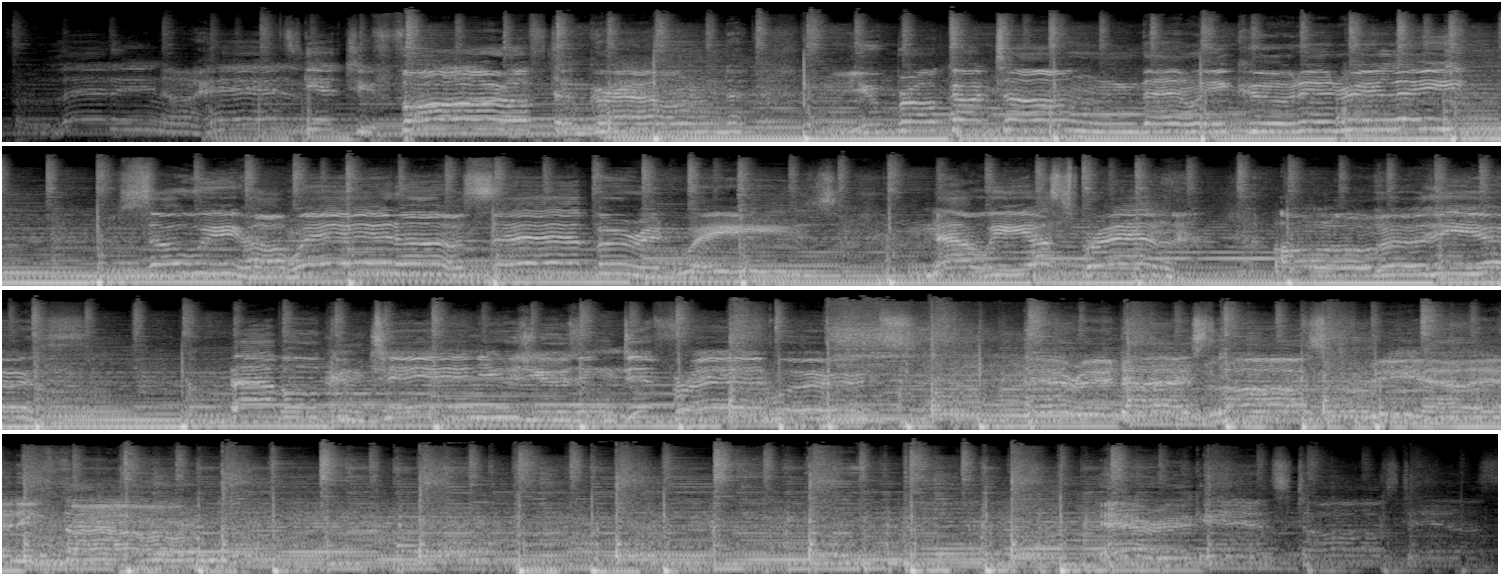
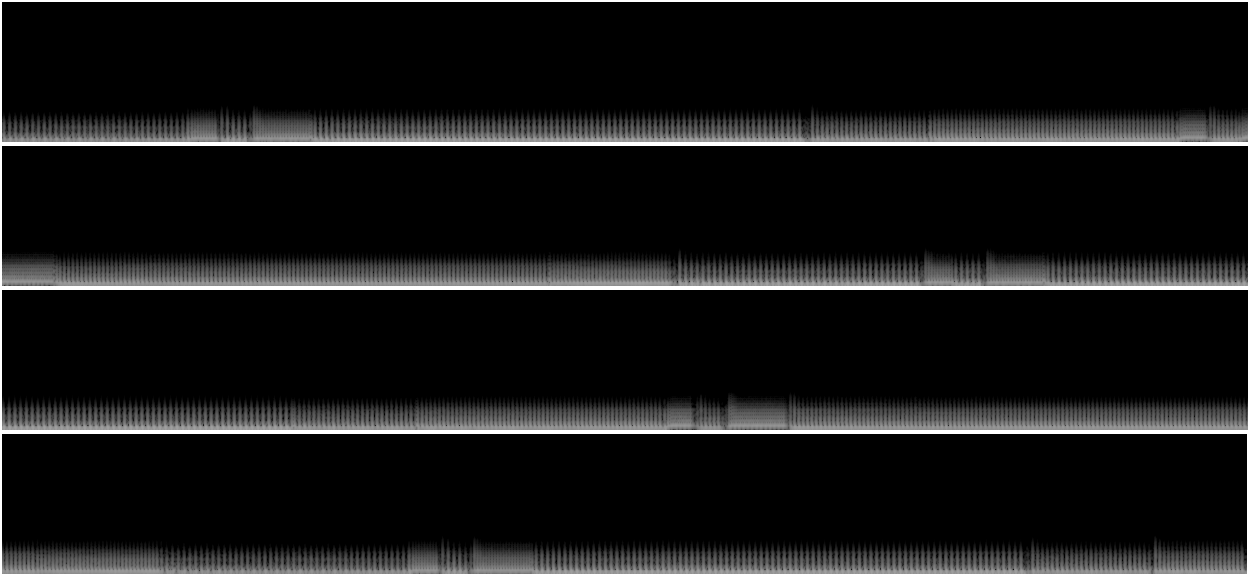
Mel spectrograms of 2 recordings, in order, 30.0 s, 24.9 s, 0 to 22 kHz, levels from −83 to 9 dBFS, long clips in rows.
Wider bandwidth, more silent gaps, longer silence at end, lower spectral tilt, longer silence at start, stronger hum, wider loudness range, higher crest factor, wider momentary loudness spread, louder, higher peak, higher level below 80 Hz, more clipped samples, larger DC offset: first, 18 kHz vs 0.9 kHz; neither; first, 0.15 s vs 0 s; second, -4 dB/octave vs -15.5 dB/octave; first, 0.4 s vs 0 s; neither; about the same, 3 LU vs 1 LU; first, 16 dB vs 8 dB; first, 6 LU vs 3 LU; first, -16 LUFS vs -37 LUFS; first, 0 dBFS vs -24 dBFS; first, -22 dBFS vs -32 dBFS; neither; neither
